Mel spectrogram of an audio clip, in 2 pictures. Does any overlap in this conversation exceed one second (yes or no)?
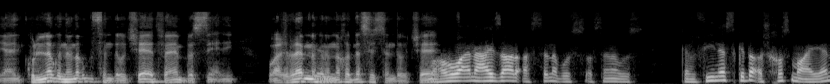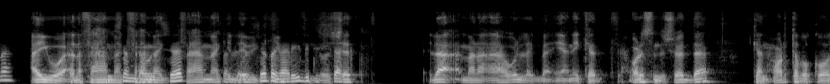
yes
